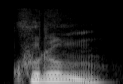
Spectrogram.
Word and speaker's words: 구름: And cloud is 구름. Two syllables, 구름.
